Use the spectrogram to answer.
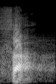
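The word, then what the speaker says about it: ث: হয়ে যাবে, হরফটার নাম সা। এখন এই তিনটাকে আমরা মিলিয়ে পড়ে, সাটা নরম আওয়াজে জিহ্বার আগা সামনের দাঁতের আগার সাথে মিলিয়ে উচ্চারণ করুন, সা সা।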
